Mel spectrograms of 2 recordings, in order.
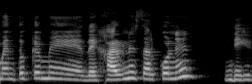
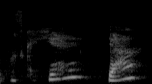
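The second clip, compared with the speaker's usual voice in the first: voiceless, much softer grumble back; whispered retort; 2 semitones higher, 15 dB quieter, much slower than usual. Retold or imitated. Answering her mother, a voiceless, much softer annoyed whisper.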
